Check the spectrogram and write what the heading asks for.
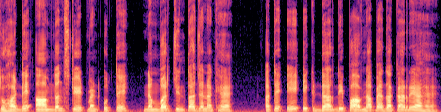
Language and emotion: Punjabi, fearful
